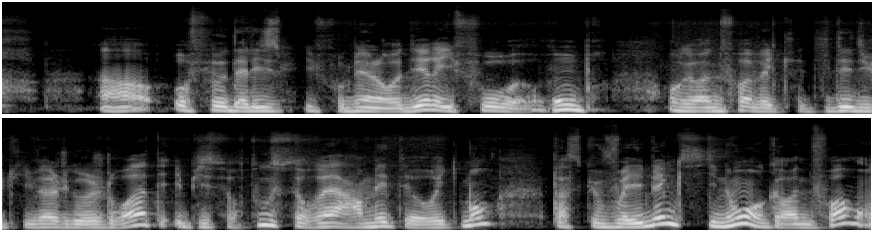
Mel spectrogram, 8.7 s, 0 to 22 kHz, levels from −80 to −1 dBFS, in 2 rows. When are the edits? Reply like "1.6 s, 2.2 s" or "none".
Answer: 1.4 s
